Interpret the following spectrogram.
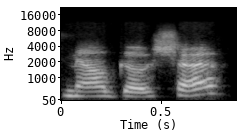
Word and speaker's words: Malgosia: chance to meet yet my name is mel gosha and there's the phonetic pronunciation of my name it's uh the i sounds like an h and i am currently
